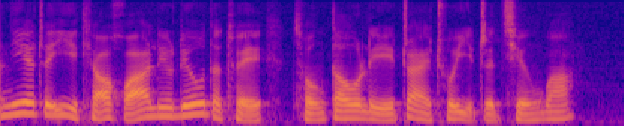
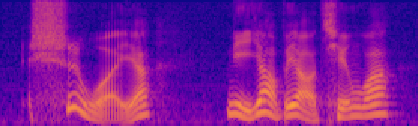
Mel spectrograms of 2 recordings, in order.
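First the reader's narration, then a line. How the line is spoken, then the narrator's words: Laughing. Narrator (Chinese): 西蒙笑了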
